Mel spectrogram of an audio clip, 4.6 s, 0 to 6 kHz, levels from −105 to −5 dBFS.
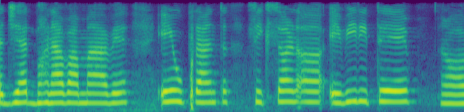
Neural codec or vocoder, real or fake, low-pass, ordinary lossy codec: codec, 16 kHz, 2 kbps, X-Codec, WavLM features, trained on Multilingual LibriSpeech; fake; 5.4 kHz; none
